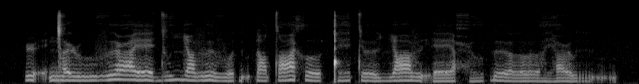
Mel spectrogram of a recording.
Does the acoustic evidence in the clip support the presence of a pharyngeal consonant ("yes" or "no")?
yes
